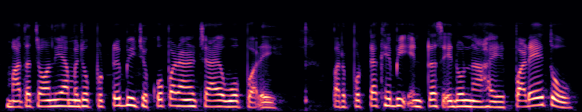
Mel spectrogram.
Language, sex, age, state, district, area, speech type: Sindhi, female, 45-60, Gujarat, Surat, urban, spontaneous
